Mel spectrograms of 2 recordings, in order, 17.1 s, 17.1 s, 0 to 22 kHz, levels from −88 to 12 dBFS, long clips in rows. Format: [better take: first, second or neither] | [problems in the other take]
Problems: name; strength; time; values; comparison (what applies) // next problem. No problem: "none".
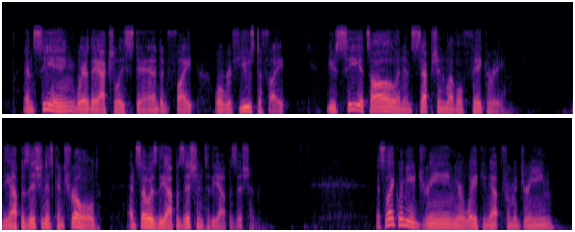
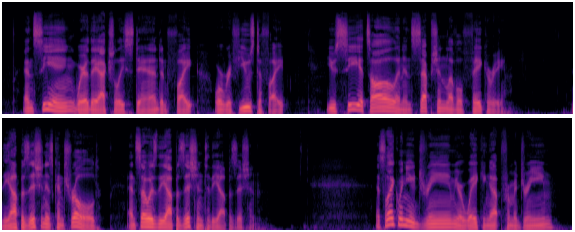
second | garbled, watery; badly; nothing above 7.5 kHz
